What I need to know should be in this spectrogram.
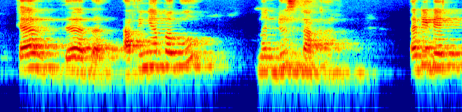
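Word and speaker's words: كذّب: Seharusnya ada tasydid di za ya, jadi kadzaba.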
